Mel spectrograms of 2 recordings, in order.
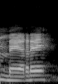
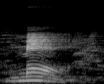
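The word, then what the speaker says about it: mère: It's not mere as some people used to pronounce it mere and pere. No, it's mare, pear, mare, mother, frère, brother, frère.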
